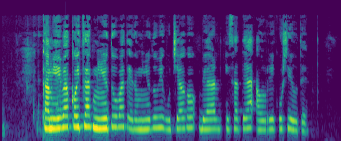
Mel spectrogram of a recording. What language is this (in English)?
Basque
